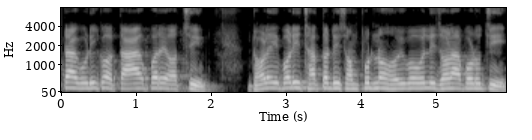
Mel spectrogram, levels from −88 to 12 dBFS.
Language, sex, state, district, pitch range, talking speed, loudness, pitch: Odia, male, Odisha, Nuapada, 165-180 Hz, 140 wpm, -14 LUFS, 175 Hz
